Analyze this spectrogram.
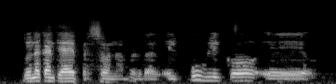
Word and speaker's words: público: Es tan importante porque la primera pronunciación donde la sílaba tónica está determinada en la primera sílaba, habla sobre un subjetivo, es decir, sobre el público haciéndose referencia a una cantidad de personas.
